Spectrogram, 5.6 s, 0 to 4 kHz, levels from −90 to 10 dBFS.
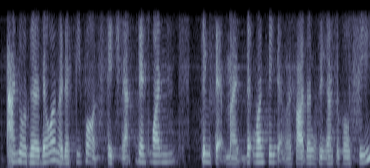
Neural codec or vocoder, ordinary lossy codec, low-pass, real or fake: codec, 16 kHz in and 24 kHz out, 0.6 kbps, FireRedTTS-2 codec; none; 3.6 kHz; fake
